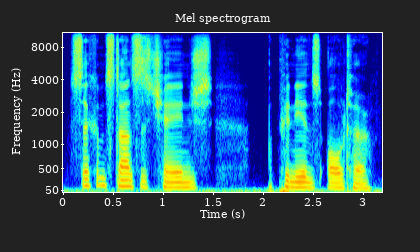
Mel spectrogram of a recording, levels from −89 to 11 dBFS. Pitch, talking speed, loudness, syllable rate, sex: 110 Hz, 75 wpm, -19 LUFS, 4.5 syllables/s, male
